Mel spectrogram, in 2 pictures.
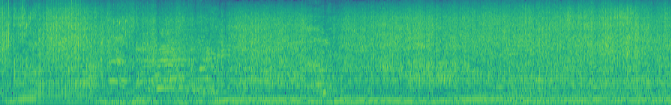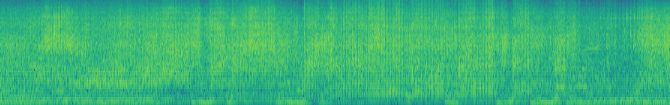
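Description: A big truck engine roars loudly as it revs up and down.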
